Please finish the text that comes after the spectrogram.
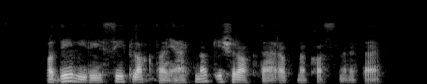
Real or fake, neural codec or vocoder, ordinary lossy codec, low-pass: fake; vocoder, 22.05 kHz, 80 mel bands, Vocos; MP3, 32 kbps; 7.2 kHz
